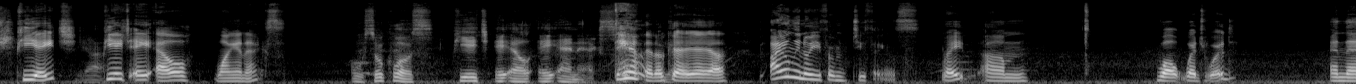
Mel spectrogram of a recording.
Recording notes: at their practice space in the alleyway, swatting away mosquitos and letting my recorder run out of card space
